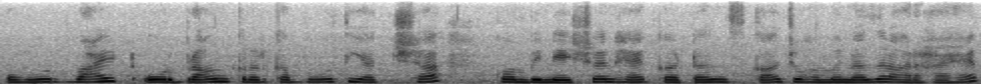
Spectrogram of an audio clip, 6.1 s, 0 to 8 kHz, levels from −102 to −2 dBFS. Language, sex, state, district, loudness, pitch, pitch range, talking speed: Hindi, female, Himachal Pradesh, Shimla, -14 LUFS, 235 Hz, 225-250 Hz, 185 wpm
